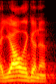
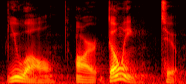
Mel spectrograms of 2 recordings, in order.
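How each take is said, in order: First: It is said in a Southern, reduced way. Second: It is said in a standard, full way. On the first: The speaker calls it wrong. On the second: The speaker calls it right.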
